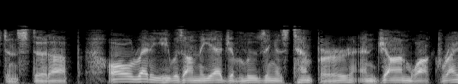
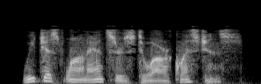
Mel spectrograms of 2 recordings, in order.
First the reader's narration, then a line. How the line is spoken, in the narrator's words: Chang said gently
